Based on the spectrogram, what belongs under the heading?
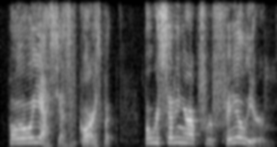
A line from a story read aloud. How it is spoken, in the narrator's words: exclaimed Derek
